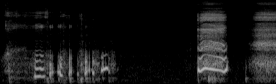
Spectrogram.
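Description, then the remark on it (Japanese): Short voiced murmurs, a pause, then a loud breathy yawn with a brief whiny vocal tone, followed by a long airy exhale. “なんと見事なおあくびじゃ。”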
